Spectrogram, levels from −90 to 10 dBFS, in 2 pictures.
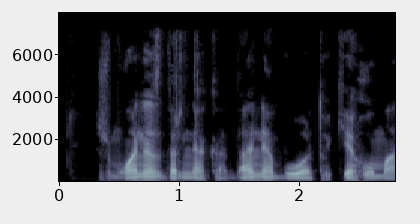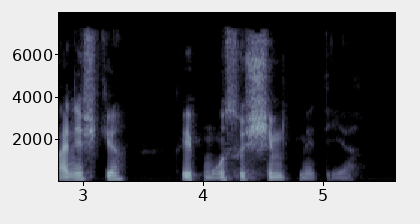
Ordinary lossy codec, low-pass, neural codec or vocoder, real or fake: MP3, 48 kbps; 7.2 kHz; none; real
